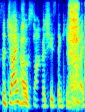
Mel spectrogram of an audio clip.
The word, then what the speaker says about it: Jai Ho: Pronounced Jai Ho.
